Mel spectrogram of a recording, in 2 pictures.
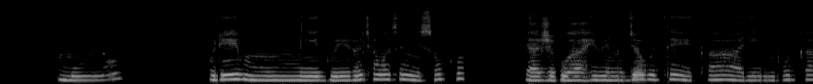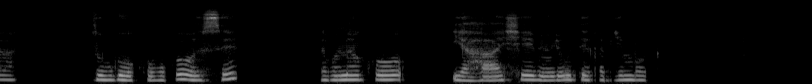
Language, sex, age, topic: Kinyarwanda, female, 18-24, finance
